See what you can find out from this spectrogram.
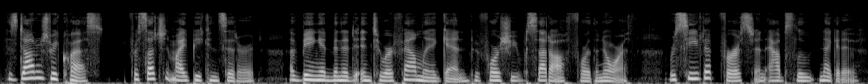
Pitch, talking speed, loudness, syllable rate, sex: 185 Hz, 200 wpm, -19 LUFS, 6.5 syllables/s, female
